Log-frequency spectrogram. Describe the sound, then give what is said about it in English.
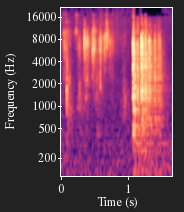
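A few light clicks and taps, then a sudden loud burst of dense clattering as dice are rolled for an attack in a game, tumbling and rattling across a hard surface. No one speaks. “Go ahead and roll an attack.”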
